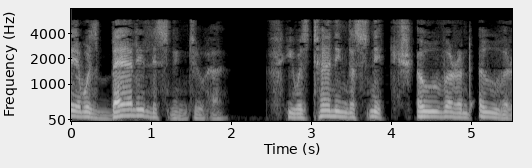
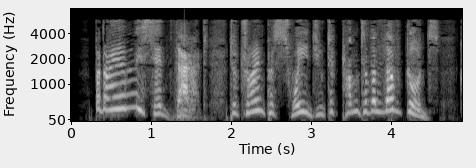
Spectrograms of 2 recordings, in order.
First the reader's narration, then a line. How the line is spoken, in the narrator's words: cried Hermione in exasperation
